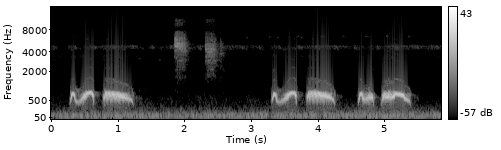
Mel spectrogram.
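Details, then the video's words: Dove coo used to lure doves to a trap, given as three paired phrases, each a quick wavering note then a longer smooth coo, with pauses between. A brief high chirp sounds in the first gap. "ឱ្យតែជួបលលកព្រៃ ធ្នាក់ហៅបរសឹងដាច់ខ្យល់"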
